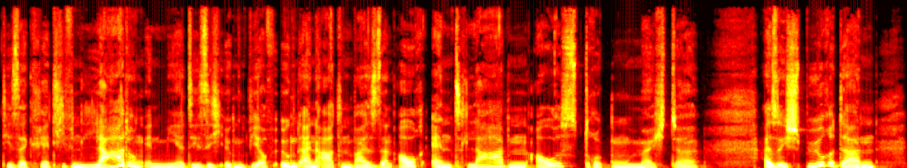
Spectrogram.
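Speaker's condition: No condition

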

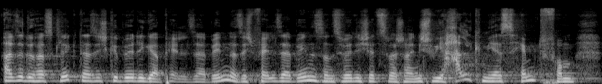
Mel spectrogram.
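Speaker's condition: No condition

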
